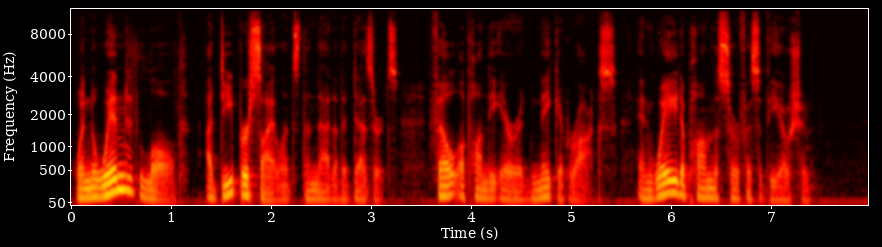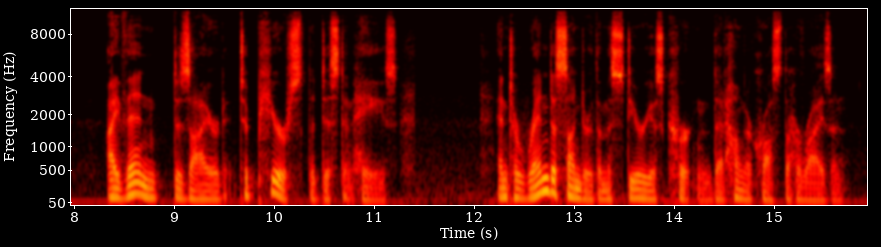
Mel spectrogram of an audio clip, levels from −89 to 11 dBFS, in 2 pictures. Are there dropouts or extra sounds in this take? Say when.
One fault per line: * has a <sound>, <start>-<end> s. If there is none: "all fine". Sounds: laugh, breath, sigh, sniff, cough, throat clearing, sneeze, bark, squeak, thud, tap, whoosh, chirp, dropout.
all fine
